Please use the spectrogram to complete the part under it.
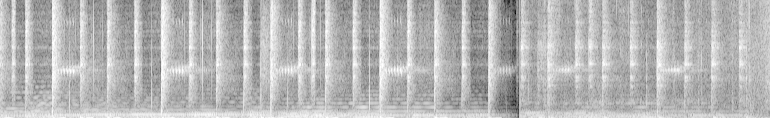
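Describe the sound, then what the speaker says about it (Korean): Crickets chirp in repeated high pulses woven through the mellow hip-hop beat of Nujabes' "Light on the Land", steady and prominent alongside drums and instruments. "이거 귀뚜라미 소리 진짜 미치지 않았습니까?"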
